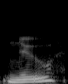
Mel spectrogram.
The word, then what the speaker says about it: NXU: from new nxu the the x is silent and the x is actually an infinity symbol I found out oh okay but uh it is pronounced new and uh these are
